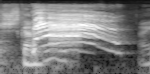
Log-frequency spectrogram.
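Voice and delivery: high, drawn-out panicked cry; panicked shout. Real, not acted. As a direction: shout it out in alarm. Cat struggling in labour.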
